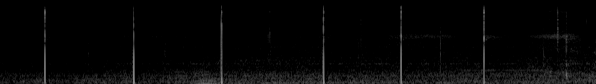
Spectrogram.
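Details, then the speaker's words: BMW F11 5-series air suspension not raising, both air springs already replaced: microphone on the compressor vent solenoid picks up seven sharp single clicks about a second apart as it is energized; solenoid sticking, suspected corrosion. "Now I noticed that in the video you could hear two kinds of clicks. A hard click, which I could also pick up with the naked ear, and a softer click when I couldn't hear anything at all, but only the microphone picked up"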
